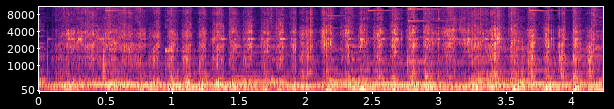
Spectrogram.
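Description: Wooden pestle grinding dry Earl Grey tea leaves in a ridged mortar: a fast, gritty rasping scrape, repeated many times a second.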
